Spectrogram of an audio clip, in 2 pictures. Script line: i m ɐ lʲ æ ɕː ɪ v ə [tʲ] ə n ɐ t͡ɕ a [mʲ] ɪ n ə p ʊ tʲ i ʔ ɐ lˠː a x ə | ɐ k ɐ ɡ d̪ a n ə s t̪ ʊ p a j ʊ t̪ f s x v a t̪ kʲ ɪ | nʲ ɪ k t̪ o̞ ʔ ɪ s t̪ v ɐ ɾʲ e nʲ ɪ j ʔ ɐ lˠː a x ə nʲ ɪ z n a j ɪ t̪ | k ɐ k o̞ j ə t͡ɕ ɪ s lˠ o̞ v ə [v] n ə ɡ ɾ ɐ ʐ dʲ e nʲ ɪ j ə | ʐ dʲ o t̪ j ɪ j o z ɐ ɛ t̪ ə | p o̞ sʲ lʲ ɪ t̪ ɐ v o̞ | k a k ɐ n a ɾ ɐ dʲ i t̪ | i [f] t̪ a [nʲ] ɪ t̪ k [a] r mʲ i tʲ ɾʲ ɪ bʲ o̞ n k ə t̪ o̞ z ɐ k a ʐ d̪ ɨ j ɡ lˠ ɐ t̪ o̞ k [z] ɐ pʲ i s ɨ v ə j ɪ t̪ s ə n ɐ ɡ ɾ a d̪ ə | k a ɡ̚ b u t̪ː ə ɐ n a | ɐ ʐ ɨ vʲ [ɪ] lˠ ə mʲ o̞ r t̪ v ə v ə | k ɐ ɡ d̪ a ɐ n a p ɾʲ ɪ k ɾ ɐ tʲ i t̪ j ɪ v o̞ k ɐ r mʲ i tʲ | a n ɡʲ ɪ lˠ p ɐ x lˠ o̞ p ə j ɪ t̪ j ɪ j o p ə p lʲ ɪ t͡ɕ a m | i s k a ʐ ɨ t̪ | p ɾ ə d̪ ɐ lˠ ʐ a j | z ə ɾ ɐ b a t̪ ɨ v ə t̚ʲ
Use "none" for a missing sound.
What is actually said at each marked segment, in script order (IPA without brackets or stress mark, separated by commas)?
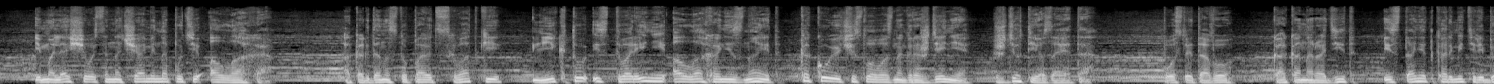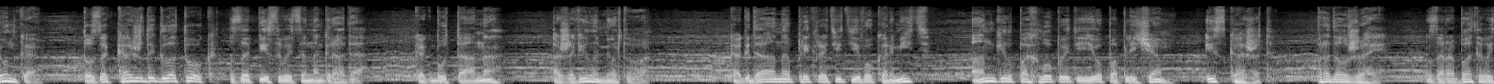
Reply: sʲ, mʲ, z, s, nʲ, ɐ, z, i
